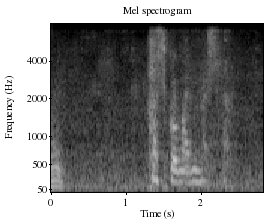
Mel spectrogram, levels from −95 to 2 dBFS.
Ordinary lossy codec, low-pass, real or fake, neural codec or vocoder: Opus, 24 kbps; 7.2 kHz; fake; codec, 44.1 kHz, 3.4 kbps, Pupu-Codec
